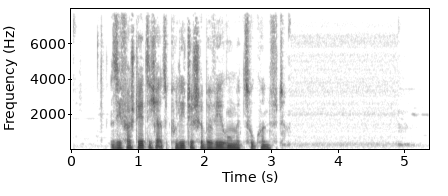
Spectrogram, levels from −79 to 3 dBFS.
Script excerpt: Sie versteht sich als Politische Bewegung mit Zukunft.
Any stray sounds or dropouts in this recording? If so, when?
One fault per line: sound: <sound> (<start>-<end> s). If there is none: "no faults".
no faults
